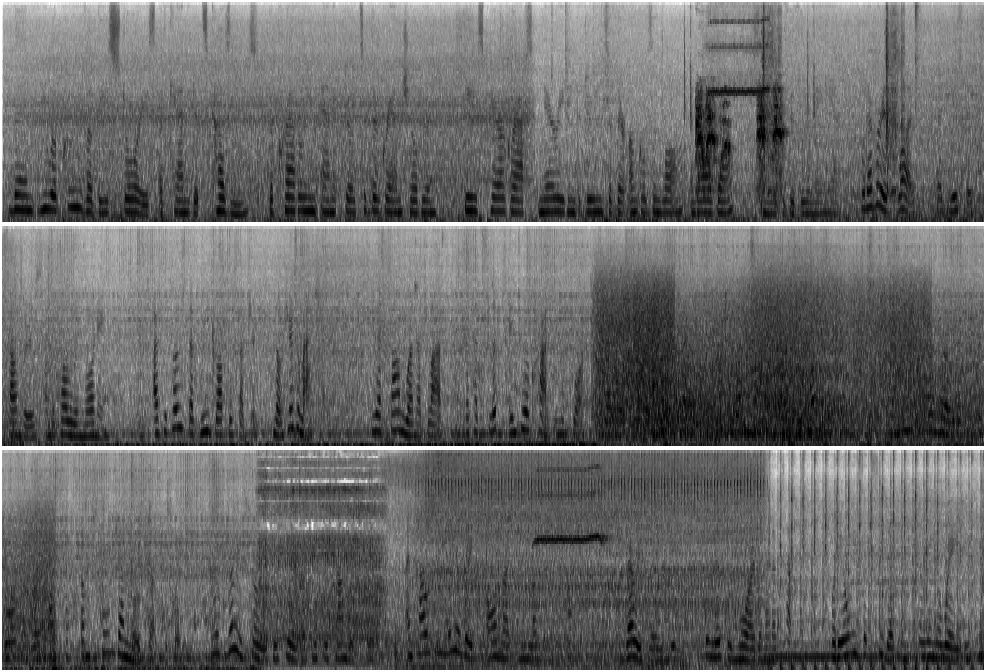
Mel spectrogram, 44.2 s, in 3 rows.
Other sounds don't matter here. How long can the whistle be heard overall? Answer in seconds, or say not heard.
2 s.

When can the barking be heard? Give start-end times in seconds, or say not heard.
10.3-11.8.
